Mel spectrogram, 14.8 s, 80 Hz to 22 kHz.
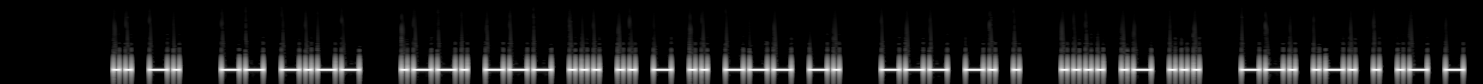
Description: Morse code, heard as a keyed tone, about 20 wpm, 700 Hz. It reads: IN MY POSITION ONE HAS GREAT
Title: Sentences from Top 1100 Words 20wpm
